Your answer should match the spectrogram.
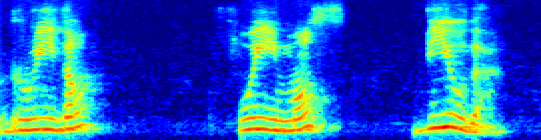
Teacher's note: la combinación débil débil forma un diptongo una sílaba y el acento recae en la segunda letra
